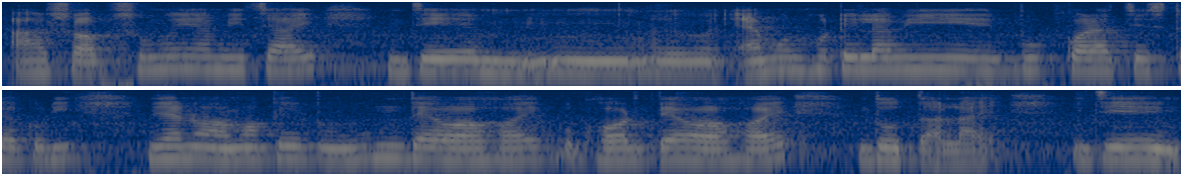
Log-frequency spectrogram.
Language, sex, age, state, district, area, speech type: Bengali, female, 60+, West Bengal, Nadia, rural, spontaneous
